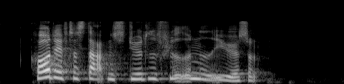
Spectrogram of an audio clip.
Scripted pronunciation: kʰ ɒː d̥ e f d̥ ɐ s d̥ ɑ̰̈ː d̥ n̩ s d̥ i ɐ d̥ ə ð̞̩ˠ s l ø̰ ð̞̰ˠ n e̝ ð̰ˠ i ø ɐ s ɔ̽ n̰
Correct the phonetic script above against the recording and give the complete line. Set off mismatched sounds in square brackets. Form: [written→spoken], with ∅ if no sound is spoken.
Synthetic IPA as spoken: kʰ ɒː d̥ e f d̥ ɐ s d̥ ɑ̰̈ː d̥ n̩ s d̥ [i→y] ɐ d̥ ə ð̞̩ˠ [s→f] l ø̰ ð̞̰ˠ n e̝ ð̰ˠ i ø ɐ s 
